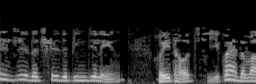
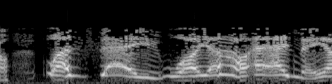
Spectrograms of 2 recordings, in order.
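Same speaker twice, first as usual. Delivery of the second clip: much higher, louder squeal of delight; surprised shriek; 13 semitones higher, 4 dB louder than usual. Acted. A Cantonese girl answers her boyfriend's declaration with a higher, louder squeal. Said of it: "女孩子惊叫".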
